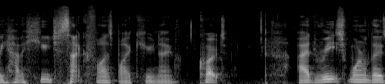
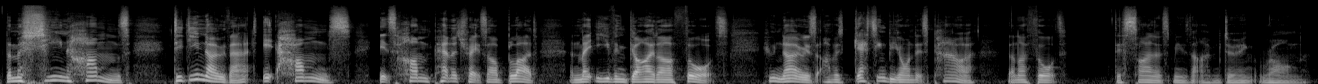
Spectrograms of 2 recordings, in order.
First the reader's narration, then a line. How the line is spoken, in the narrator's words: He exclaims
